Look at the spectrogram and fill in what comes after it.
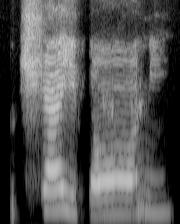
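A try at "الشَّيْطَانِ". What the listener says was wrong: Ya, tapi to-nya dua harokat ya. Satu ayunan saja.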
